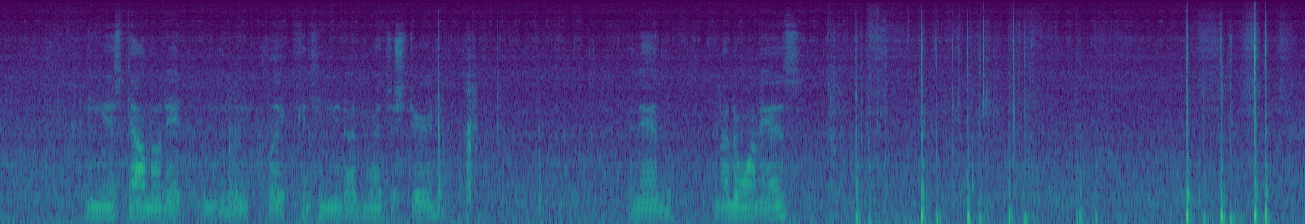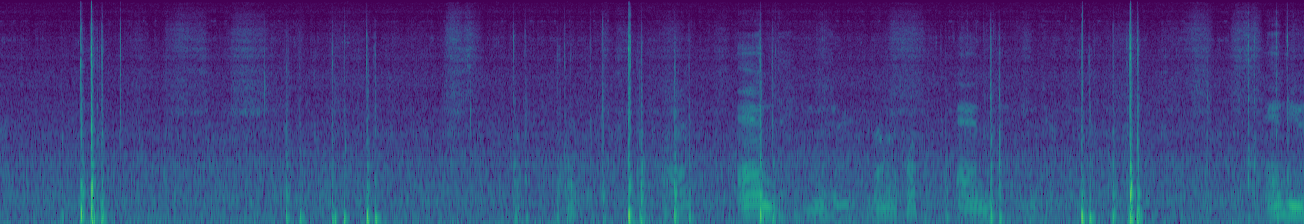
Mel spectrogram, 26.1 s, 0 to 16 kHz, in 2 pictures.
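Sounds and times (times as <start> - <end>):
low steady background hum: 0.0 - 26.0
computer keyboard and mouse clicks: 8.3 - 11.1, 11.8 - 12.9, 13.7 - 14.4, 15.6 - 17.0, 17.6 - 21.0, 22.1 - 26.0.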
